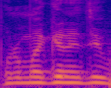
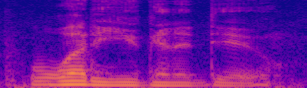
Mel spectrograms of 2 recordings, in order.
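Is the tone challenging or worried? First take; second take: worried; challenging. First: It sounds worried and unsure. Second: It sounds forceful and challenging.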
